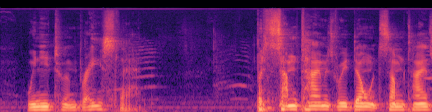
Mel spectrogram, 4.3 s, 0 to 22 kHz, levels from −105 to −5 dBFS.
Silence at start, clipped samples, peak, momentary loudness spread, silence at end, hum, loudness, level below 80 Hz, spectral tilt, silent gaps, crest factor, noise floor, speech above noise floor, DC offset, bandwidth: 0.25 s; under 0.1%; -10 dBFS; 12 LU; 0 s; none; -25 LUFS; -50 dBFS; -5 dB/octave; none; 16 dB; -56 dBFS; 32 dB; under 0.1%; 16 kHz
